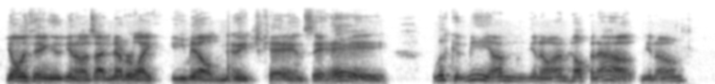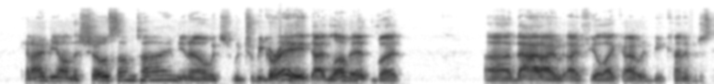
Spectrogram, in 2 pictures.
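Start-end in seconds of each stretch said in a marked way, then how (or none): 3.3-8.9 high, hammed-up begging, a touch of self-mockery; mock eager plea. Vlogger mock-pleading with NHK for a spot on their show, high and hammy. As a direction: play the pushy fan angling for a TV spot.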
